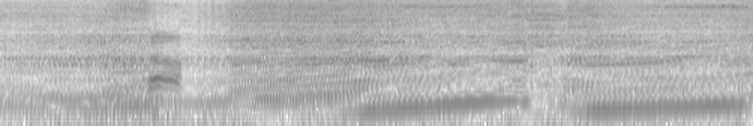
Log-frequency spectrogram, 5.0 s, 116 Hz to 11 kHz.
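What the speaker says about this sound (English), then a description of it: "And it's a torquey two-stroke." A 1974 Kawasaki H2B 750 two-stroke triple with rewound stator and new electronics revs and pulls through rising engine tones, loud and close, with a brief shift dip partway through.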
